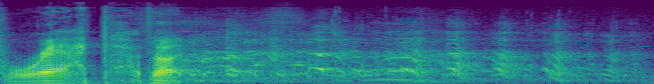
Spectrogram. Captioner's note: more chuckles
